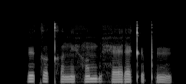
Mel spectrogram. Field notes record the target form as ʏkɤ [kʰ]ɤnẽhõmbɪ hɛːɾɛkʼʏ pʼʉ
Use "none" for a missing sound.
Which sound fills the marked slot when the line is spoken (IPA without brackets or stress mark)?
kʰ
